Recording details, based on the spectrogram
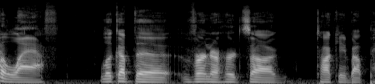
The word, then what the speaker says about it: Werner: Yeah, Werner, I think, is how it's pronounced.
